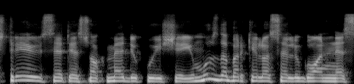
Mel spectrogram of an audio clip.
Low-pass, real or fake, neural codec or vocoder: 10.8 kHz; fake; codec, 24 kHz, 3.1 kbps, DualCodec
